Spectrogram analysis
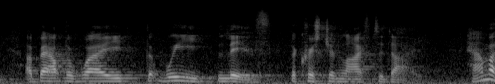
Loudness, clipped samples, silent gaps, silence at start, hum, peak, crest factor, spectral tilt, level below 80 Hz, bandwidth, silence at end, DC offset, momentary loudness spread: -33 LUFS; under 0.1%; none; 0 s; none; -14 dBFS; 20 dB; -5.5 dB/octave; -52 dBFS; 15.5 kHz; 0 s; under 0.1%; 12 LU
